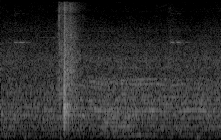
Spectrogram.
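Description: A single camera shutter click about half a second in, with a faint short high beep shortly before it and another near the end.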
